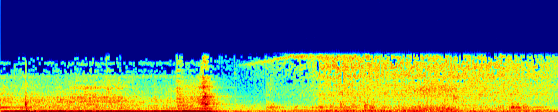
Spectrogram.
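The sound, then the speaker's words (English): Air pumps into a spacecraft airlock. A low mechanical hum with a steady tone runs first, then a brief knock sounds and a broad, steady hiss takes over and continues to the end. “I wonder if it is air pumping into the lock.”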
